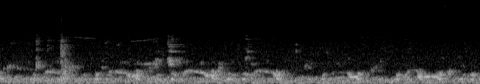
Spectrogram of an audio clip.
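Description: Several Guldar pigeons coo continuously in a breeder setup, soft overlapping low throaty calls rolling in steady waves throughout, close and moderately loud with no talking.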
